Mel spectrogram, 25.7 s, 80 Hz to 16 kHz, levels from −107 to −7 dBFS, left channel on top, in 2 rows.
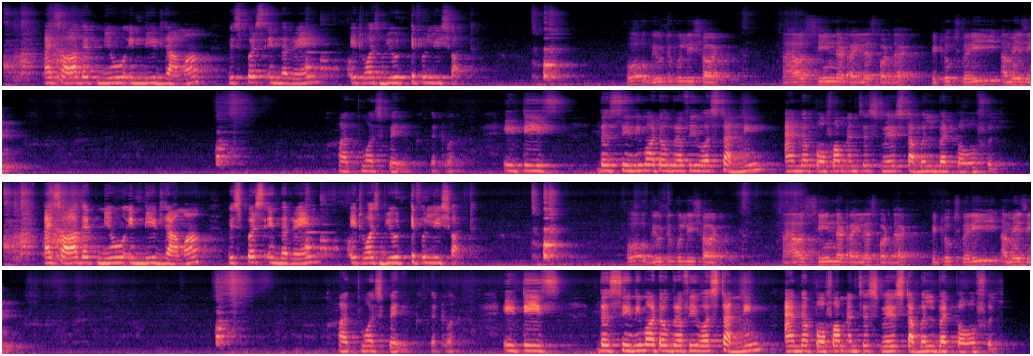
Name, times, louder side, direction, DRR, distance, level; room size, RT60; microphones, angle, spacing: voice 1, 0.0-2.5 2.8-5.7 6.6-7.0 15.5-15.8 17.1-17.9 18.2-18.6 19.1-19.8 20.3-22.4 22.6-25.3, right 5 dB, 85° right, 9 dB, 0.7 m, -32 dB
voice 2, 7.8-8.9 9.7-11.3 11.6-13.0 22.9-23.4, equal, 25° right, 3 dB, 1.7 m, -40 dB
15.5 x 6.6 x 10.0 m, 0.83 s
head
